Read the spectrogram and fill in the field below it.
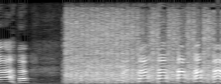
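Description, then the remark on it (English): A brief voice is cut off by a loud, sustained burst of automatic gunfire, shots rattling in a rapid, continuous stream for over a second and a half. “I'm spraying shit, bro.”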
